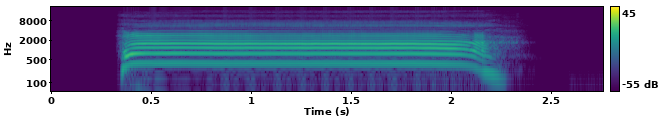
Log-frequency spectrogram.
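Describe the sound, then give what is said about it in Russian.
A woman lets out a single loud, piercing scream, held steady for nearly two seconds before dropping sharply in pitch and cutting off, alone with no talking. “он услышал женский крик. Он был настолько громким и пронзительным, что захотелось закрыть уши.”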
